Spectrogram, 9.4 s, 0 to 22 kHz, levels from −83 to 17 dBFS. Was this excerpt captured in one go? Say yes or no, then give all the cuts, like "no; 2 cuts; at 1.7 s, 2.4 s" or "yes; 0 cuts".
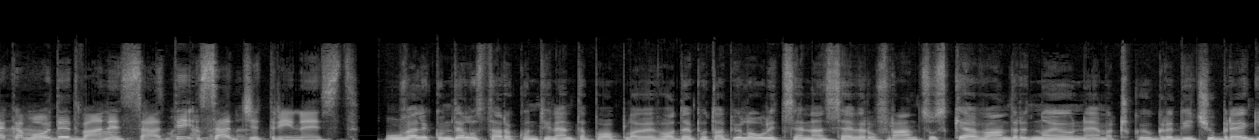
no; 1 cut; at 2.8 s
